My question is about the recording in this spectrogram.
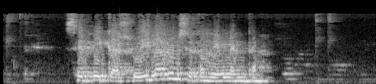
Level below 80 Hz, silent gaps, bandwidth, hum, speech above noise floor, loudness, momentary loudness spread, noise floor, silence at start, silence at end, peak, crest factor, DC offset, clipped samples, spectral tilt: -44 dBFS; none; 11.5 kHz; none; 26 dB; -7 LUFS; 20 LU; -33 dBFS; 0.05 s; 0.3 s; 0 dBFS; 10 dB; under 0.1%; under 0.1%; -4.5 dB/octave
